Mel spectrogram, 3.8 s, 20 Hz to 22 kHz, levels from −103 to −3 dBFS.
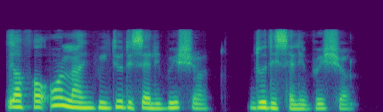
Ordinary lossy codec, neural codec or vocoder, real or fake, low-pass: none; codec, 16 kHz, 0.8 kbps, ZipCodec; fake; 7.2 kHz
